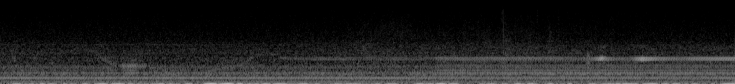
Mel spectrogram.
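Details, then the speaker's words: 1928 RCA Victor Model 28V radio on the bench with a signal generator tuned in: a steady low hum runs under the test tone and roughens it; received signal heavily modulated by hum, cause suspected, not confirmed. "So it sounds like it's heavily modulated by this hum signal that's in here. That's what it sounds like to me."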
